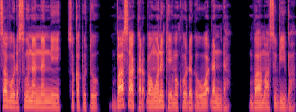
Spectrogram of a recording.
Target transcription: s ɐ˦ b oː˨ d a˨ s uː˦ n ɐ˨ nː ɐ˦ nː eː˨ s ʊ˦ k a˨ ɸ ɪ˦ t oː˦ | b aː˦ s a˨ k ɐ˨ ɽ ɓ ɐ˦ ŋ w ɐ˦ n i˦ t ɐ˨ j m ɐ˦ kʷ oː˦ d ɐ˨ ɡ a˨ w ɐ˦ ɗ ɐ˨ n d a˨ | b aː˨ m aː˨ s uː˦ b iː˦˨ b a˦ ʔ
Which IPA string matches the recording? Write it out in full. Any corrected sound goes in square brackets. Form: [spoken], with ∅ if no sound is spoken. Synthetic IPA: s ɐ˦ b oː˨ d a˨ s uː˦ n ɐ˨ nː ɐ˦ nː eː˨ s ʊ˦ k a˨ ɸ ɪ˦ t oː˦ | b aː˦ s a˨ k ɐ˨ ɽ ɓ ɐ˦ ŋ w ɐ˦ n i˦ t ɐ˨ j m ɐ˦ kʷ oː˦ d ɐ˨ ɡ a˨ w ɐ˦ ɗ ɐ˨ n d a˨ | b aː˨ m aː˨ s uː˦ b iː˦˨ b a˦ ʔ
